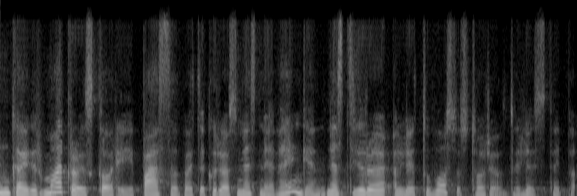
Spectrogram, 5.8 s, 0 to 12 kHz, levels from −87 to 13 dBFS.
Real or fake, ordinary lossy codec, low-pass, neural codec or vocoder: fake; Opus, 64 kbps; 10.8 kHz; codec, 16 kHz in and 24 kHz out, 0.8 kbps, FocalCodec, streaming, 65536 codes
